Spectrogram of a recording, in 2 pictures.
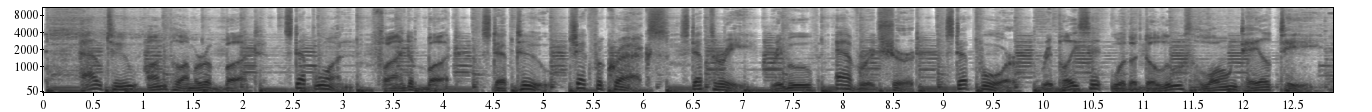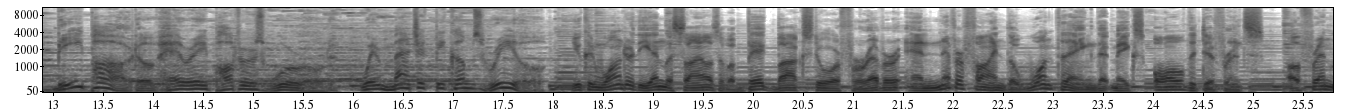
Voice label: Commercial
